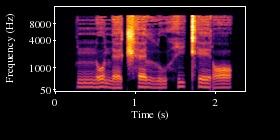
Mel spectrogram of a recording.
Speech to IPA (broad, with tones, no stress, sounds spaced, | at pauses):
nː o˧ n ɛ˨ t͡ʃʰ ɛ˧ lː u˨ h i˦ kʰ e˦˨ ɾ ɔ˧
